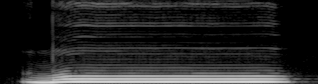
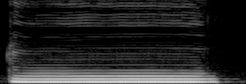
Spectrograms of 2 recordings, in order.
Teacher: با کو الٹا پیش کے ساتھ ملا کے پڑھیں گے اور ایک الف کے برابر کھینچیں گے بھی۔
